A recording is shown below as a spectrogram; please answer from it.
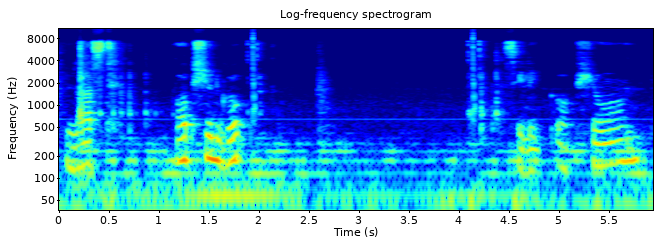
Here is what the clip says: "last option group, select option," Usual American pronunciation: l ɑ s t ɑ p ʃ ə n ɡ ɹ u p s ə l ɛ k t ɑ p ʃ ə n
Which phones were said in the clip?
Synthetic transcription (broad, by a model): l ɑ s t ɑ p ʃ ə n ɡ ɹ u p s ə l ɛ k ɑ p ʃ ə n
